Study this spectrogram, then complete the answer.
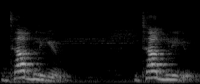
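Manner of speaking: W as "DUB-l-you", first syllable stressed; careful "double-you"; correct W. Shown as a demonstration. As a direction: stress the start of W, glide into "you". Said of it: "You have to stress on the".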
